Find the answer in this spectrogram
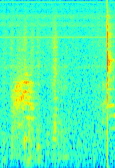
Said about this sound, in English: I'm trying to ignore the cats, but they're so loud.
